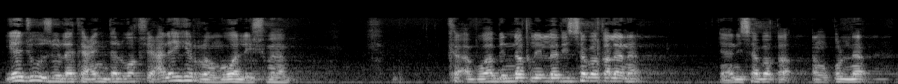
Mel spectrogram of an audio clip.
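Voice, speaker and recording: Male recitation teacher, mid-pitched, demonstrates examples slowly. Recorded from afar in a reverberant hall. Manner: repeats examples slowly, demonstrating each pronunciation. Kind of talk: explaining tajweed rules with recited examples. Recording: distant mic in a reverberant hall.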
